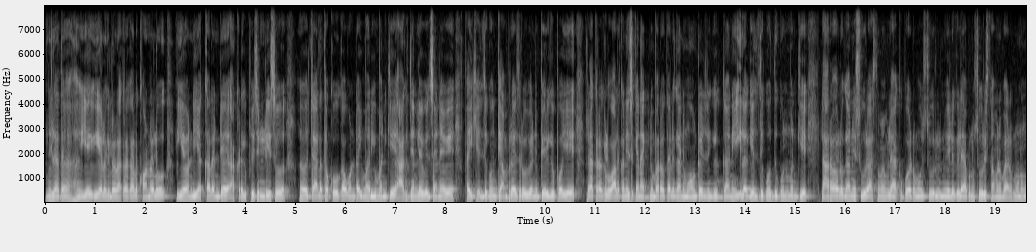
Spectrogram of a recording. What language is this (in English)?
Telugu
